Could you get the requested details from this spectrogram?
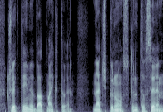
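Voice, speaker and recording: A man speaks in a very deep, low voice. The recording is very clean with a silent background, and the sound is dry and close with no echo. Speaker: comedian. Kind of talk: casual chat.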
